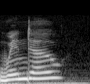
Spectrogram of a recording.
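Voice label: "window", English pronunciation; ˡwɪn.dəʊ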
